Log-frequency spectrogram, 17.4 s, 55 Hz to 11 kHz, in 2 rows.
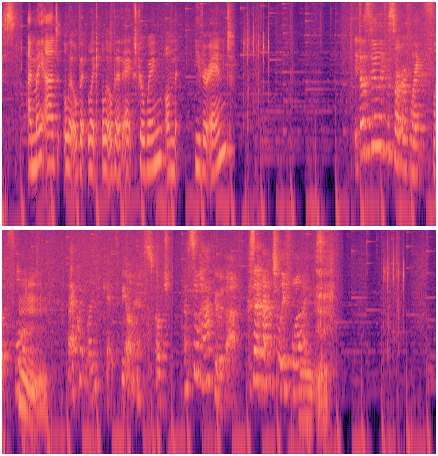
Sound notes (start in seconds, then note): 14.8 pitiful snort from behind the camera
